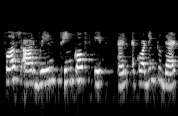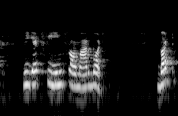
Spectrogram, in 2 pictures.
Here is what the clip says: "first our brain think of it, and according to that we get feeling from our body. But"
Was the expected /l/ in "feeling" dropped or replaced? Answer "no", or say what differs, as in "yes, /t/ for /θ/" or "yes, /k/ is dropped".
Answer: yes, /l/ is dropped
